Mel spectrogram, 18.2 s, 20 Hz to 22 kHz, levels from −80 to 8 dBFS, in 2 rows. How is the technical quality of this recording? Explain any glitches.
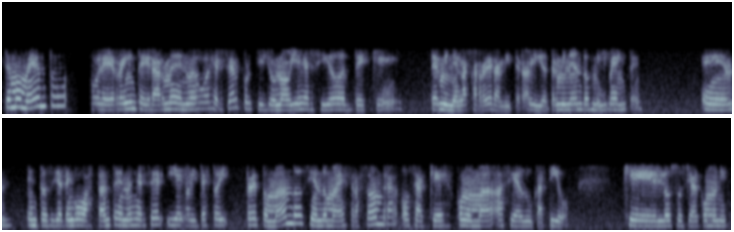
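Quality is hurt by lost AMR speech frames. Radio errors corrupted frames, so the decoder repeated the last good pitch and vocal tract settings at falling gain. This causes a fading, drawn-out smear at 0.84–1.23 s, a brief warble at 2.40–2.53 s, and short dips at 7.64–7.74 s and 11.3–11.5 s. The band-limited AMR narrowband mobile codec sound points to a high-rate mode with light coding damage.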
